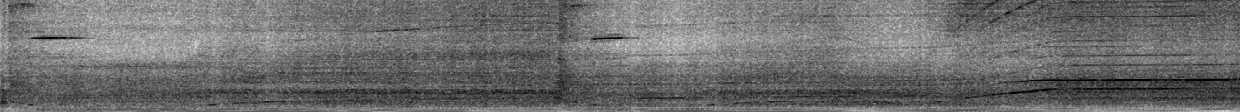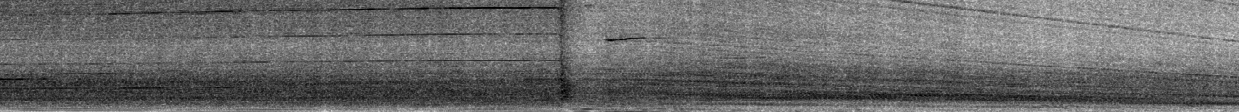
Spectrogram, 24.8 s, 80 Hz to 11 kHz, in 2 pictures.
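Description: Dodge Neon SRT-4's turbocharged 2.4-litre four-cylinder run hard on a chassis dyno, revs climbing in steps as it goes up through the gears. A high whistle rises with the revs in the final pull. The pull ends suddenly about 18 seconds in, and the engine and rollers wind down.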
